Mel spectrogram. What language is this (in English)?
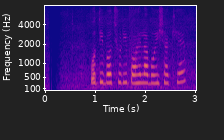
Bangla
